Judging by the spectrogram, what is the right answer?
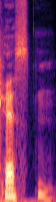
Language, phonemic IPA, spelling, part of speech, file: German, /ˈkɛstn̩/, Kästen, noun, De-Kästen.ogg
- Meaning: plural of Kasten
